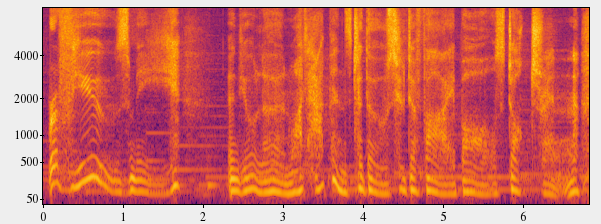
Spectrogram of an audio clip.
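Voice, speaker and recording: Sadistic assassin cultist, game villain, very slow savoring delivery, swooping singsong taunts, music faintly behind. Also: female voice, low-pitched, heavily acted. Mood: menacing. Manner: theatrical, taunting, singsong, savoring words, breaking into whispers. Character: sadistic female shapeshifting assassin cultist, gleefully bloodthirsty. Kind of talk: dramatic video game villain acting.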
